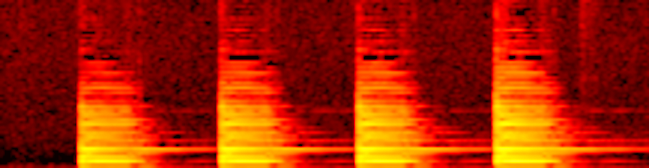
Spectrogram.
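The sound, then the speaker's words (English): A piano plays four evenly spaced quarter notes on middle C. Each is a rich, ringing tone that strikes firmly and then fades before the next, with nothing else heard. “It's just four quarter notes that I'm playing on C”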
